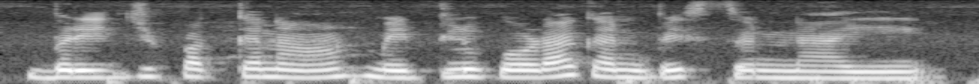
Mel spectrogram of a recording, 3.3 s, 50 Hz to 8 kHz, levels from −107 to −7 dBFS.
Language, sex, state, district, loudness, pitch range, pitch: Telugu, female, Telangana, Hyderabad, -15 LUFS, 210-230 Hz, 215 Hz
